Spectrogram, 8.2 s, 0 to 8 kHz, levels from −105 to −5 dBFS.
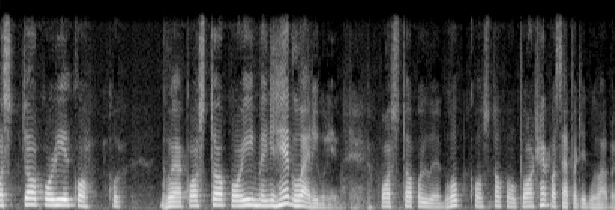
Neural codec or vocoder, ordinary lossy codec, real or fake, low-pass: codec, 16 kHz, 1 kbps, FunCodec, trained on LibriTTS, 50 frames a second; none; fake; 7.2 kHz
